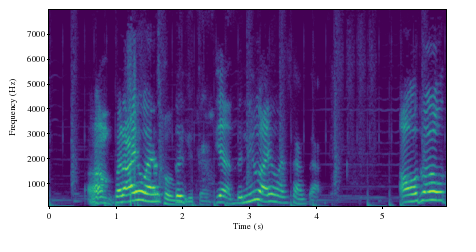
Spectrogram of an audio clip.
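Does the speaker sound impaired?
Yes: cerebral palsy; speaks, controls whole iPhone by iOS voice control, Google Android voice recognition understands better than iOS.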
